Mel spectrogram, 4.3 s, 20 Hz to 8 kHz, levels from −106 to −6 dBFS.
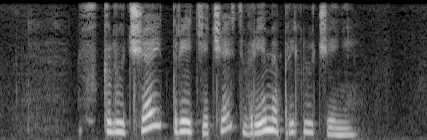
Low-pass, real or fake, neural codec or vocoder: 7.2 kHz; real; none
